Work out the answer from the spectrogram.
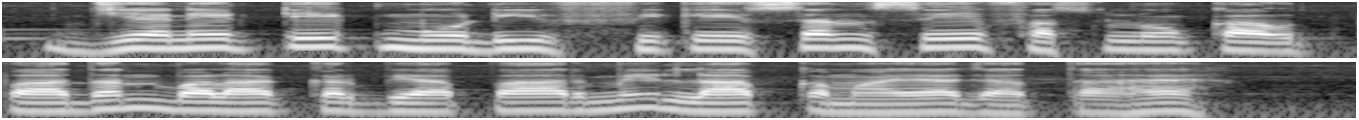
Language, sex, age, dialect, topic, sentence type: Hindi, male, 41-45, Awadhi Bundeli, agriculture, statement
